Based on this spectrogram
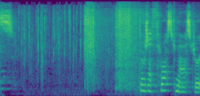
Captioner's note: bubble wrap crackles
